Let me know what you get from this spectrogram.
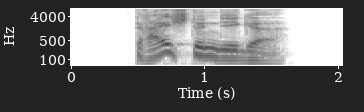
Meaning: inflection of dreistündig: 1. strong/mixed nominative/accusative feminine singular 2. strong nominative/accusative plural 3. weak nominative all-gender singular
- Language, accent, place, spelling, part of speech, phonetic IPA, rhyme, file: German, Germany, Berlin, dreistündige, adjective, [ˈdʁaɪ̯ˌʃtʏndɪɡə], -aɪ̯ʃtʏndɪɡə, De-dreistündige.ogg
